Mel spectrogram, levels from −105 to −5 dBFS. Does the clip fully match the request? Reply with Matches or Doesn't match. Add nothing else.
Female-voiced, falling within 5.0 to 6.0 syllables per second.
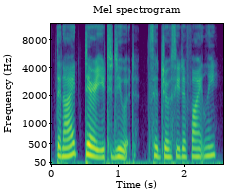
Doesn't match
